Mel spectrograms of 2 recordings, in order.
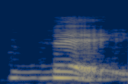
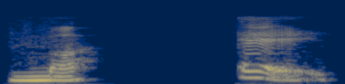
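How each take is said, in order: First: Said in the usual way. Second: "ma-a" split slowly into two sounds; segmented sounds. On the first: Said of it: "What about the word". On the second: Shown as a demonstration. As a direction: break "ma-a" into consonant, pause, vowel. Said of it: "into two different sounds".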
